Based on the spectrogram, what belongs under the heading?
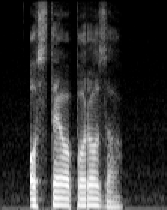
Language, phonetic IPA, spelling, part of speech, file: Polish, [ˌɔstɛɔpɔˈrɔza], osteoporoza, noun, Pl-osteoporoza.ogg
